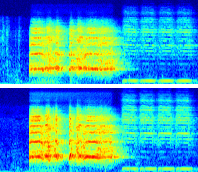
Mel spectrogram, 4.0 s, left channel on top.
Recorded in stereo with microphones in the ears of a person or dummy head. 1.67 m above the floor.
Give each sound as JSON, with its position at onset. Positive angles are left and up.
{"t": 0.6, "sound": "a scream", "side_deg": -60, "distance_m": 1.4}
{"t": 2.4, "sound": "a phone buzzing", "side_deg": -70, "distance_m": 2.5}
